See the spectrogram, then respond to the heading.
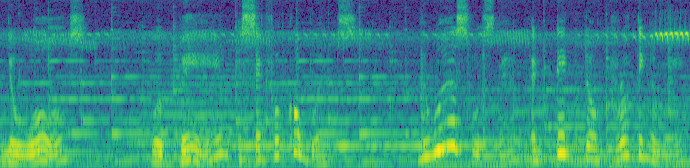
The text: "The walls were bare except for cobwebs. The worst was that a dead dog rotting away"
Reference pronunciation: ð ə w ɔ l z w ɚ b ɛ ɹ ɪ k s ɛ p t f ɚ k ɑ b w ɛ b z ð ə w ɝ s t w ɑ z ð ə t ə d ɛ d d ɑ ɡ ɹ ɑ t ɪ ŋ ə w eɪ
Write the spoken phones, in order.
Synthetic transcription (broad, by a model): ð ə w ɔ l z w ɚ b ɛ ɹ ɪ s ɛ t f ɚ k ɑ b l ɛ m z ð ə w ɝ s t w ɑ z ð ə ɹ ə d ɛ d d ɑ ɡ ɹ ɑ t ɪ ŋ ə w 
